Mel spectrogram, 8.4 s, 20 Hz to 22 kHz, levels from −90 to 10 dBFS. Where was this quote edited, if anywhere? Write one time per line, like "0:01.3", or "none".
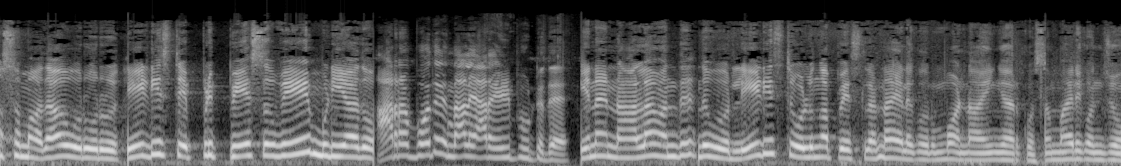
none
